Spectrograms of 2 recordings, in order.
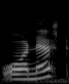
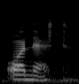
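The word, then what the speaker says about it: honest: एन क्यों लगा, देखिए ऑनेस्ट मैन, उच्चारण क्या हो रहा है, ऑनेस्ट, इसीलिए एन लगा।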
